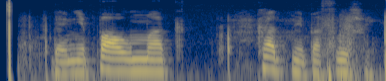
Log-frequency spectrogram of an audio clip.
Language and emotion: Russian, angry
